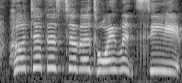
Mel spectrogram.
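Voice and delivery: high-pitched outraged imitation; mock indignant demand. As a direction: imitate someone demanding to know the culprit. Girl discovers mess, demands culprit.

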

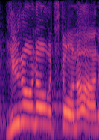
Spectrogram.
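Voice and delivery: high-pitched mock panic; freaking out. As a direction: imitate an agitated complaint to Jesus. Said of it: "we're freaking out like".

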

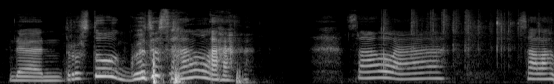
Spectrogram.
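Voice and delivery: laughing through the words; chuckling at own mistake. Real, not acted. Admitting mistake while laughing. (sambil tertawa)

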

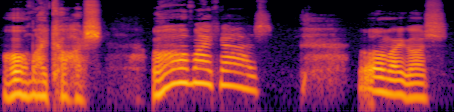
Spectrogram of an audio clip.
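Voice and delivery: high, loud, drawn-out panicked cry; hammed-up panic, peaking on the middle cry; mock inner scream. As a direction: scream it out like a silent voice in your head. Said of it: "the silent voice screaming out".

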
